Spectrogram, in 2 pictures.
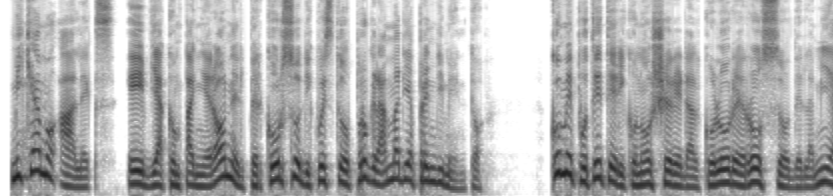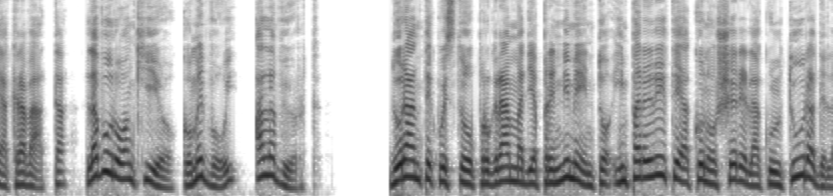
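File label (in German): Italienisch, Kommentar Neutral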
